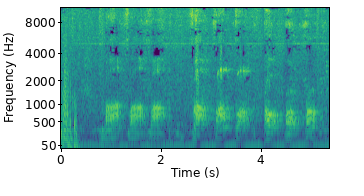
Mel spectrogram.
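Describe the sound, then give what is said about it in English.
A man's voice imitates a frog, giving a series of about seven short, throaty croaks in a steady rhythm, fairly loud, with brief pauses between them. “They make big sound in the jungle.”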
